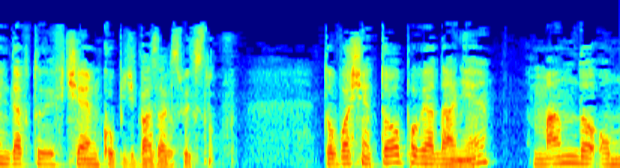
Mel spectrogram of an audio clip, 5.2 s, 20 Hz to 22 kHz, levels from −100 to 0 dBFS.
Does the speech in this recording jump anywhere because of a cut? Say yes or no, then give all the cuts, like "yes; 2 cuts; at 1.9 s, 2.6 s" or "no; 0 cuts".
no; 0 cuts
